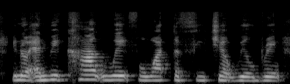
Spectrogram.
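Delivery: ordinary delivery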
